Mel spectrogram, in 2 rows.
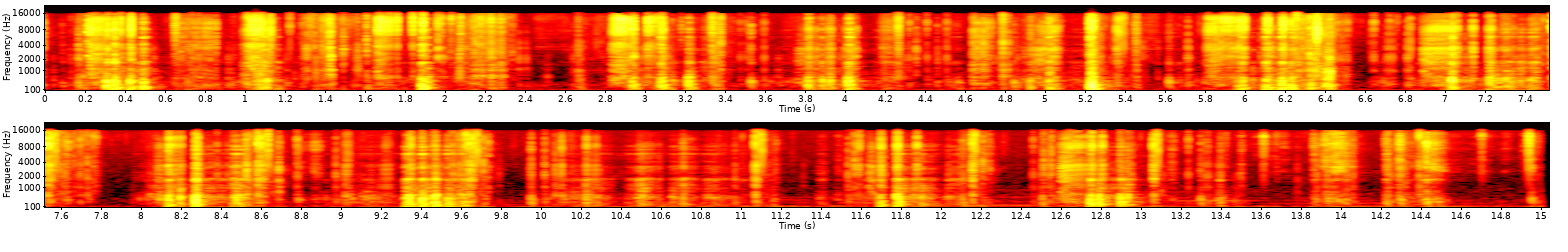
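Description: A fine metal pick, held with long nails, scratches and picks at a solid pink plaster dig block from a Brachiosaurus 3D excavation kit, working around the fossil area while the block sits in a plastic tray. Dense, dry scraping and scratching comes in short irregular bursts with sharp clicks, mostly low and muffled with little ring.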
